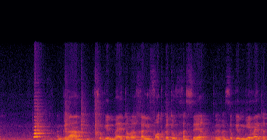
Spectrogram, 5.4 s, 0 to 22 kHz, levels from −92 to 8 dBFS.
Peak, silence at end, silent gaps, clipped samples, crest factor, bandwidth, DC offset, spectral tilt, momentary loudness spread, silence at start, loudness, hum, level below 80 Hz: -2 dBFS; 0 s; none; under 0.1%; 24 dB; 16 kHz; under 0.1%; -6.5 dB/octave; 13 LU; 0 s; -25 LUFS; none; -48 dBFS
